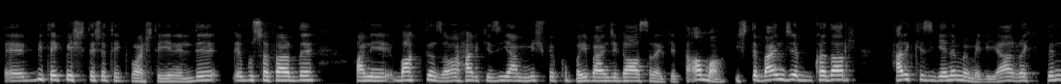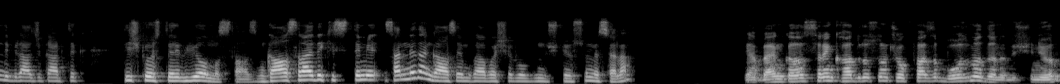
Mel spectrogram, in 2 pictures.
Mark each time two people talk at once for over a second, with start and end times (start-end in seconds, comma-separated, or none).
none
